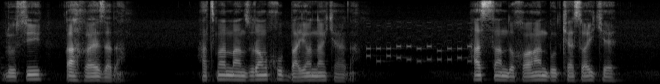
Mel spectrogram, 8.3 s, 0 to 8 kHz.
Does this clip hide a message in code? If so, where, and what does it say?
Yes: DTMF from 4.6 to 5.9 s, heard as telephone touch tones, dialled by machine, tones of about 50 ms. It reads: 02096264583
